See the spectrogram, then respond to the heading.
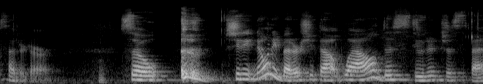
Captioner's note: cough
